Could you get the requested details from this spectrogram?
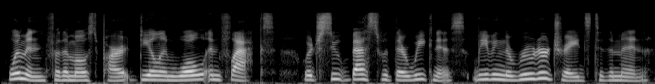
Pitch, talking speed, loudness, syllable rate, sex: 205 Hz, 210 wpm, -20 LUFS, 4.6 syllables/s, female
